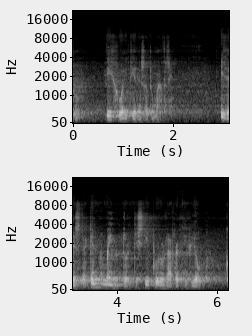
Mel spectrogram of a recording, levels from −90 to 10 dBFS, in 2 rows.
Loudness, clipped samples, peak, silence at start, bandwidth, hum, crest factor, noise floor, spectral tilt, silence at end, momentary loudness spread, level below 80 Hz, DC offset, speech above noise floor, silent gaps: -25 LUFS; under 0.1%; -6 dBFS; 0 s; 9.2 kHz; none; 20 dB; -52 dBFS; -6.5 dB/octave; 0 s; 15 LU; -76 dBFS; under 0.1%; 28 dB; none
